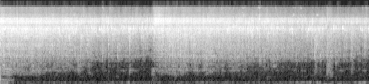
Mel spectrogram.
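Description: Small onions dropped into hot oil with already crackled mustard and fenugreek seeds, giving a loud, continuous close sizzle with faint stirring scrapes, no voices.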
